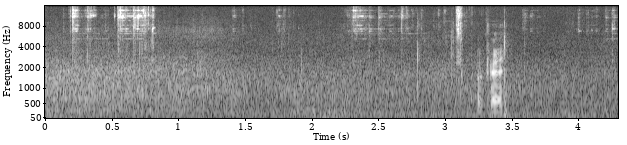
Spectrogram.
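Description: Light metallic jingling in two short bursts, about half a second in and again past two seconds, over steady background hum.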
